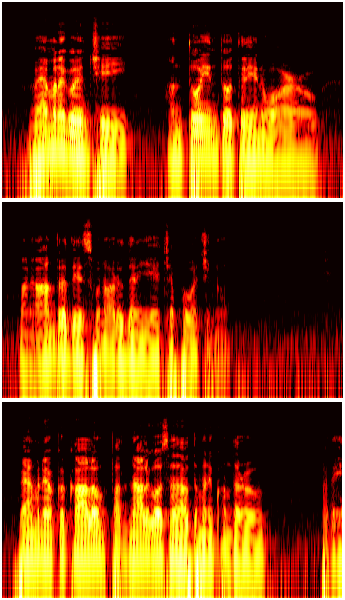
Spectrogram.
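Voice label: Telugu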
